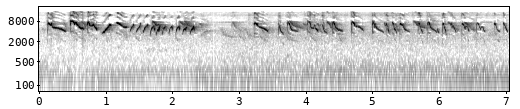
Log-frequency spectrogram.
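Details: Oriental white-eye ngalas song with wiksar, a lure to prompt other white-eyes to sing: a dense burst of very high chattering notes, a brief pause, then a long, steady series of quick, thin, slurred chirps.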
